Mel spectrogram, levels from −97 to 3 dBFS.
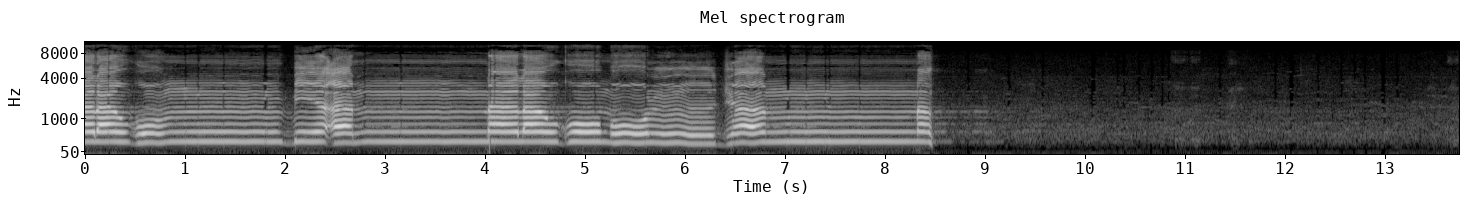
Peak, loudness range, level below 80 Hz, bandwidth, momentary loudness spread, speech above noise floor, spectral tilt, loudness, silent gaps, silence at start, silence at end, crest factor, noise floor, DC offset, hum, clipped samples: -6 dBFS; 11 LU; -78 dBFS; 10.5 kHz; 12 LU; 39 dB; -2 dB/octave; -24 LUFS; none; 0 s; 5.25 s; 18 dB; -62 dBFS; under 0.1%; none; under 0.1%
